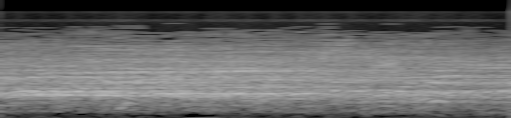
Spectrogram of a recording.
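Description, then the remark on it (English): An audience member at a live music show shouts loudly and steadily for a couple of seconds over a dense wash of crowd noise, the raised voice holding a fairly even pitch throughout. “That was a particularly beautiful shout.”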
